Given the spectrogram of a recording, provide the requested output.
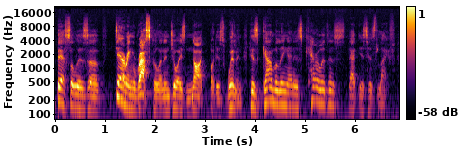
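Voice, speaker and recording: A man playing an anxious, courteous English lord in a live radio play, with a husky voice and formal, florid speech. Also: medium pitch, animated, normal speed, fairly bright tone, close to an everyday voice. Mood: apologetic. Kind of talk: live old-time radio play acting.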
